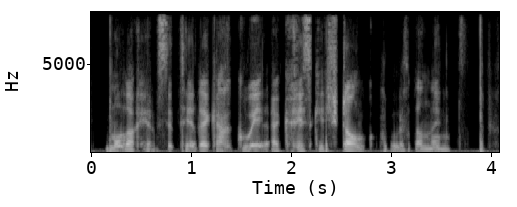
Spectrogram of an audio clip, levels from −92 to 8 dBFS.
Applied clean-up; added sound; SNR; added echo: neural diffusion model UNIVERSE++.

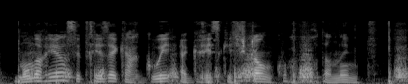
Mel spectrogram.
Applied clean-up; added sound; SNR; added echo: none; Writing; 4 dB; none.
